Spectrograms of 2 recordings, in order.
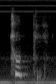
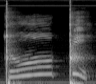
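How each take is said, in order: First: Said in the usual way. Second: "toupie" as two long, separate syllables, tou, pie; scanned syllables. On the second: Shown as a demonstration. Teacher demonstrating "toupie" for children to scan, syllable by syllable. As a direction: draw out each syllable of "toupie". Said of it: "Scandez toupie".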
